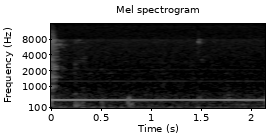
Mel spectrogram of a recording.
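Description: Near silence, with only a faint steady tone held level throughout.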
